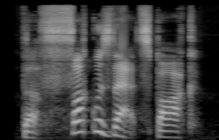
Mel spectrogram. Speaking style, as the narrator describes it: Jim spat

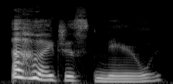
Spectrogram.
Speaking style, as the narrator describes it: Padme would have laughed charmingly and said

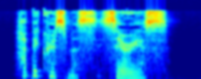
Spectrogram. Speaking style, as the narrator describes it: Harry said softly

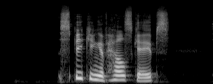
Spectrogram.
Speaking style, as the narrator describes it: says Hope

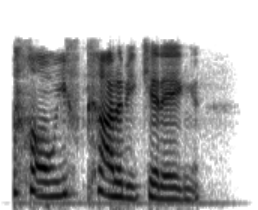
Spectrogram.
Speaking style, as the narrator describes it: Rodney groaned

